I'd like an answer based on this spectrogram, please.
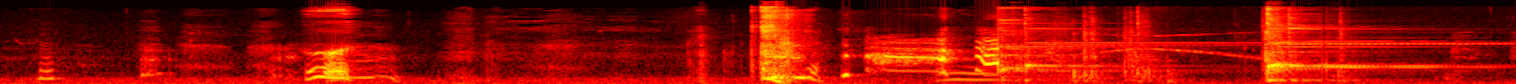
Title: Komik Bebek Hapşırma Videoları / Funny Baby Sneezing Videos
